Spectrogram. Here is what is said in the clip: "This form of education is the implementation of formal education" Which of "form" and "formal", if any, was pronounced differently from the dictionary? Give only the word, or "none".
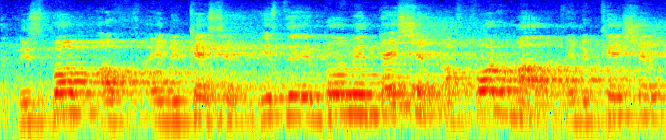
form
